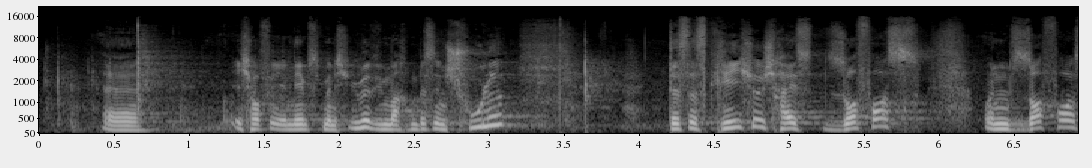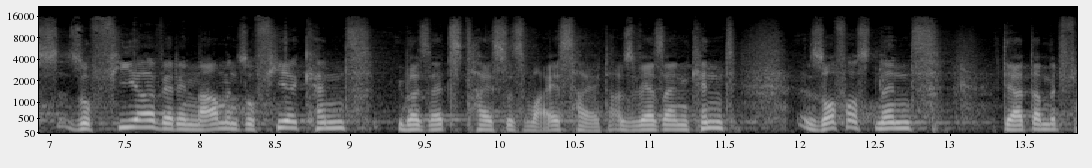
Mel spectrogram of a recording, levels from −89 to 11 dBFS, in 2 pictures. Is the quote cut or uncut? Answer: uncut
